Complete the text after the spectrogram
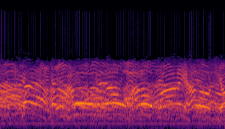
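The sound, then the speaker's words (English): A crowd of henchmen lets out a loud, sustained cheer greeting a man who has stepped off a train and waves to them, many voices overlapping into a dense roar that holds for a few seconds with slight swells and dips. “As he waves his big hand to the crowd, he's greeted by a loud cheer from his henchmen.”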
